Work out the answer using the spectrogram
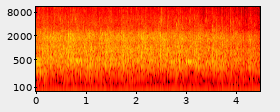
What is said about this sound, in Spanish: Un aplauso al Señor por ello.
